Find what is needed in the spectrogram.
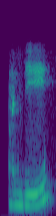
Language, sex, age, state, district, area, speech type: Punjabi, female, 45-60, Punjab, Gurdaspur, rural, conversation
